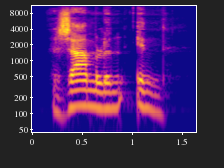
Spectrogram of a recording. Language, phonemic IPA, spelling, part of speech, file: Dutch, /ˈzamələ(n) ˈɪn/, zamelen in, verb, Nl-zamelen in.ogg
- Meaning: inflection of inzamelen: 1. plural present indicative 2. plural present subjunctive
